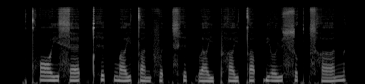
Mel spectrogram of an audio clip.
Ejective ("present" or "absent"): absent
